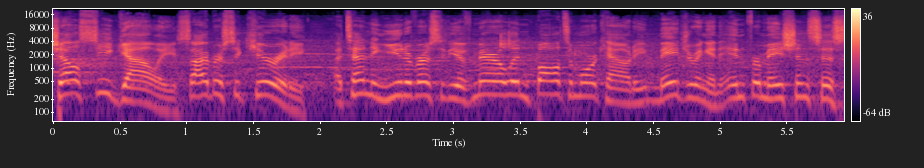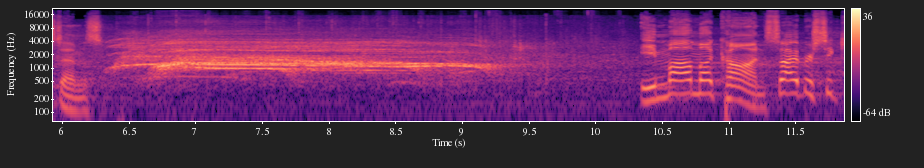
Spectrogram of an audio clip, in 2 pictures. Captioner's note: applause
